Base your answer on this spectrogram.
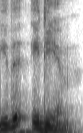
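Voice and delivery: ordinary delivery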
